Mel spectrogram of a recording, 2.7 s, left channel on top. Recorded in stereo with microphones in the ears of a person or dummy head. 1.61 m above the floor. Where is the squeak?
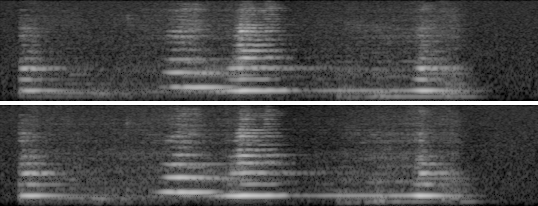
45° right (ahead or behind), 1.8 m.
